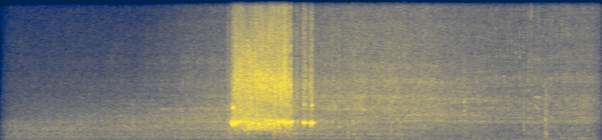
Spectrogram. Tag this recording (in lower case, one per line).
car
vehicle
motor vehicle (road)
